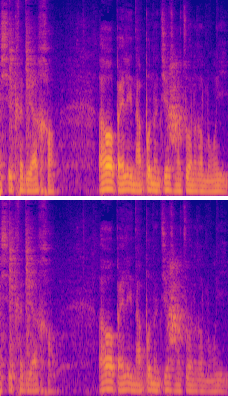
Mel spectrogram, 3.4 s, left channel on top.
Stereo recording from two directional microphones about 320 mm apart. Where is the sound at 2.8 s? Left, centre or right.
Centre.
